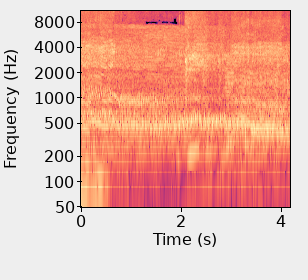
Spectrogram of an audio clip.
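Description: Freeform hardcore electronic dance music. The deep bass and kick drop out about half a second in, leaving a breakdown of sliding, wavering synth tones over a noisy wash.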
